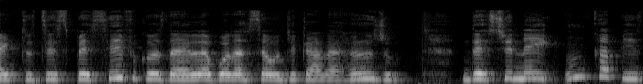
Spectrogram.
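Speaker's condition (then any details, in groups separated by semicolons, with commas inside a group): Amyotrophic lateral sclerosis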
